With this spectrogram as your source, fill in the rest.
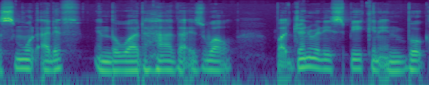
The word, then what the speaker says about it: هذا: Now even though it's spelled as ha dhal alif, it's pronounced as if there is an alif after the letter ha. So we say هذا, هذا, and we don't say هذا, shortening the ha.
